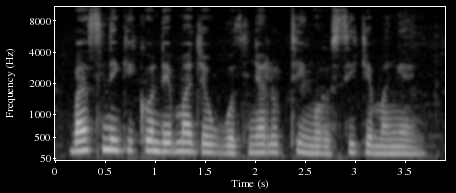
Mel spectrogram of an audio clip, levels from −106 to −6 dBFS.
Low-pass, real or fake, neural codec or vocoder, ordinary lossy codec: none; real; none; none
